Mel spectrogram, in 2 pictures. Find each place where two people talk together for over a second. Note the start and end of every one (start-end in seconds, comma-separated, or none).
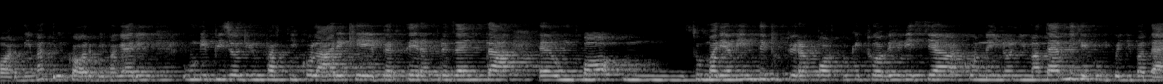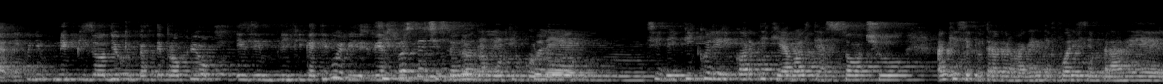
15.4-17.4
